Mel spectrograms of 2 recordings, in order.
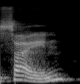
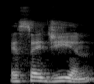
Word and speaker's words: sign: And sign, S-I-G-N, it is not SIGN, sign, campaign, G silent, design, resign, foreign, all the words, in all the words we found G is silent.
